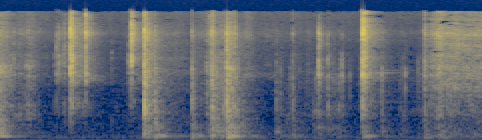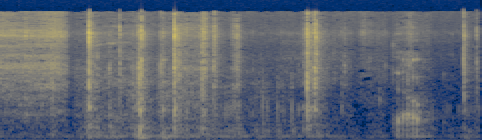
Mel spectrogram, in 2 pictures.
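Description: Tightly sealed clear plastic blister packaging of a die-cast model car being cracked and pried open by hand: a run of sharp clicks and crackles, with a longer crinkling stretch around the middle.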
